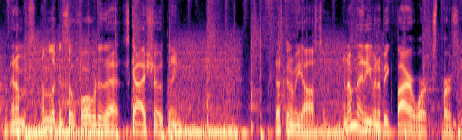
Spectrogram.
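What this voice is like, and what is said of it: Southern US accent. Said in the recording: “this accent ... Southerners”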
